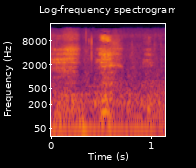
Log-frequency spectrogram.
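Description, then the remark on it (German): A dog hiding under a bookcase pants softly as a rainstorm moves off, a few quick breathy huffs running together over a second, quiet and unhurried with no voices around. “Ich kann mich wieder atmen hören.”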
